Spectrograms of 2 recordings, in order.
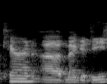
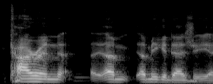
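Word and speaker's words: Kiran Amegadjie: But ended up going with Karen Megadije. Did I pronounce that correctly? Kyron Amigadeji, I believe.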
